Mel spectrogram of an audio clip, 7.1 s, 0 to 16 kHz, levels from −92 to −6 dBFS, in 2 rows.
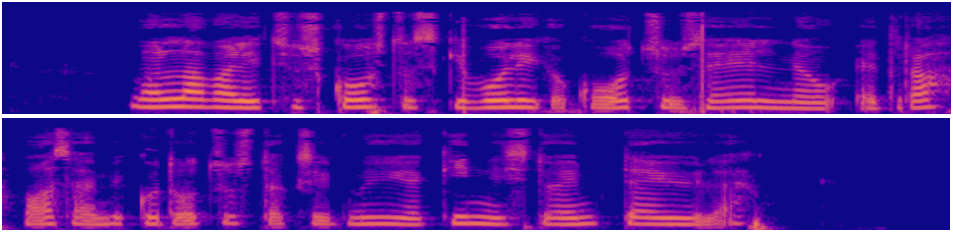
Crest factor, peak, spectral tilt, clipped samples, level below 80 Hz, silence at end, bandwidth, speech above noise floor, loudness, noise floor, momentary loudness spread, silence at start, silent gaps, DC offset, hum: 20 dB; -18 dBFS; -4.5 dB/octave; under 0.1%; -66 dBFS; 0.65 s; 11.5 kHz; 45 dB; -39 LUFS; -84 dBFS; 8 LU; 0.5 s; none; under 0.1%; none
